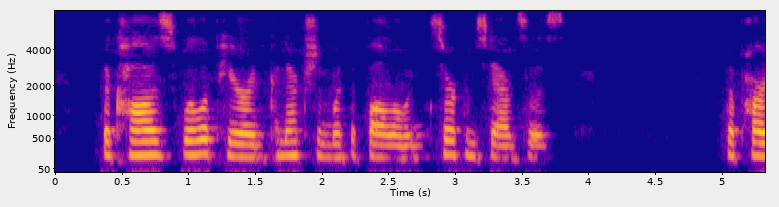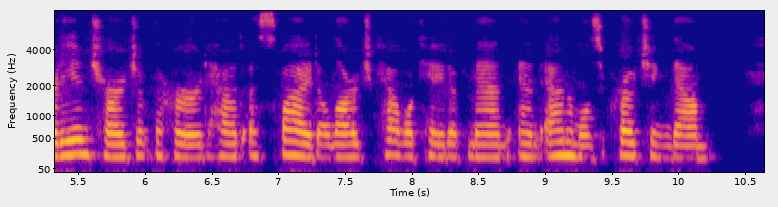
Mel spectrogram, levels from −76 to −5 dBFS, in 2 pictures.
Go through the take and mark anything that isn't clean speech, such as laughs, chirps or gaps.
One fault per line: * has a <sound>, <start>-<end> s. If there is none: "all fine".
all fine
